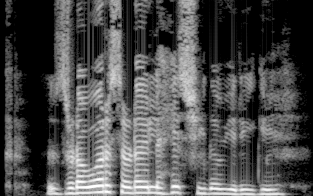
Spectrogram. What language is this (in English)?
Pashto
